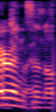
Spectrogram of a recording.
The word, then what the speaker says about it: Aaronson: Und zwar für Aaronson, oder spricht man den Aaronson? Oder Aaronson aus USA.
